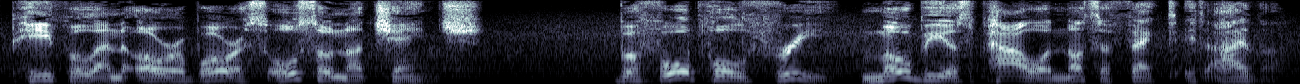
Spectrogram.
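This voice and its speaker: A man's voice: mid-range voice, very animated, moderate pace, pushed and bright, slight background noise. A man voicing a small, blunt, secretive male creature in a video game, speaking in clipped broken grammar and naming himself in the third person. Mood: matter-of-fact. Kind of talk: video game cutscene voice acting.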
